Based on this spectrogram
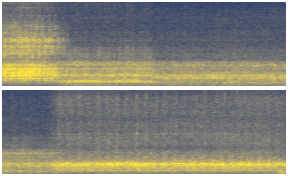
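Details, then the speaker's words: Drift Falcon after more steering lock overheated and cooked the power steering pump: the engine runs with a rough, hissy groan and a steady whine from the steering pump. The power steering system is full of air. "I hate that noise I hate that noise just full of air"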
